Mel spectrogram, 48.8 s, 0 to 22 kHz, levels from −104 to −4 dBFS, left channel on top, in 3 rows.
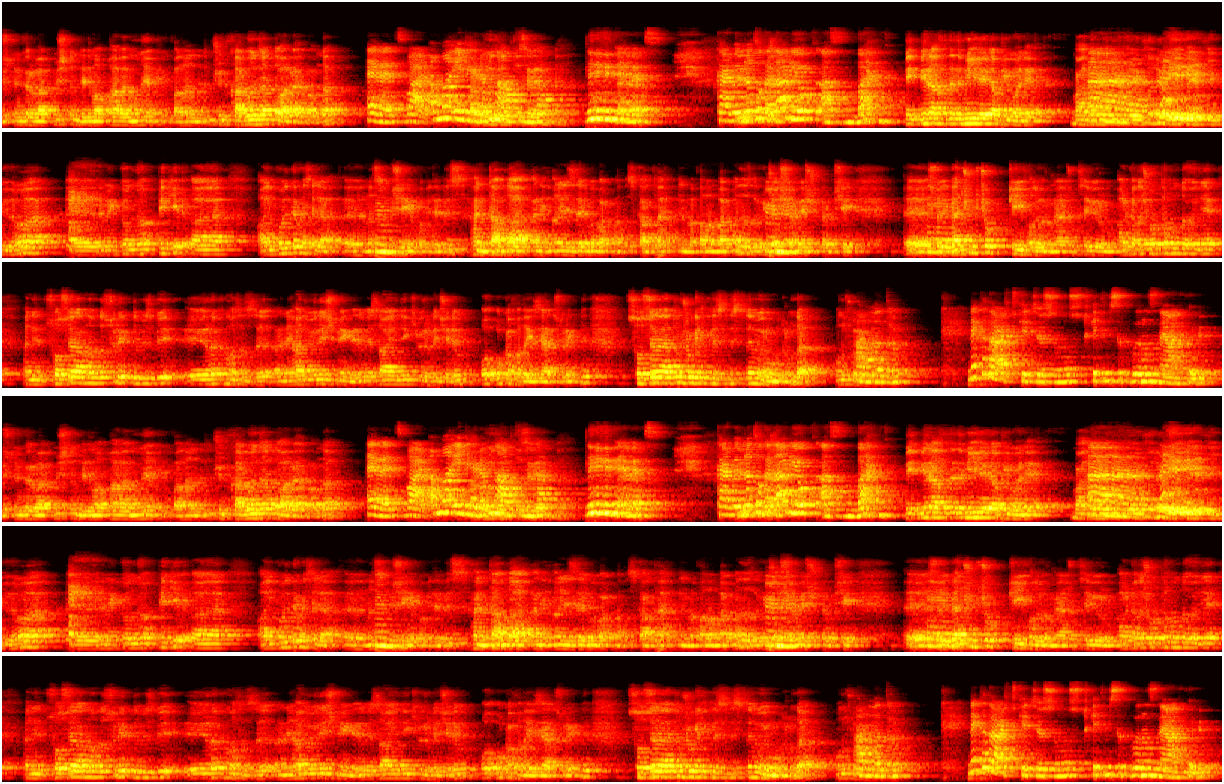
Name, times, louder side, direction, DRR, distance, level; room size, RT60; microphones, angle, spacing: voice 1, 0.0-4.4 6.2-7.5 8.2-8.6 9.3-9.5 9.8-10.3 12.0-28.0 28.3-43.3 43.6-44.5, left 1 dB, 65° left, -1 dB, 0.7 m, -32 dB
voice 2, 4.9-7.3 7.8-8.6 9.0-11.8 14.5-16.0 17.1-17.5 21.2-21.7 26.4-27.0 28.6-29.0 43.9-44.5 45.1-48.6, equal, 10° right, -2 dB, 0.3 m, -28 dB
3.4 x 2.1 x 3.0 m, 1.2 s
head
